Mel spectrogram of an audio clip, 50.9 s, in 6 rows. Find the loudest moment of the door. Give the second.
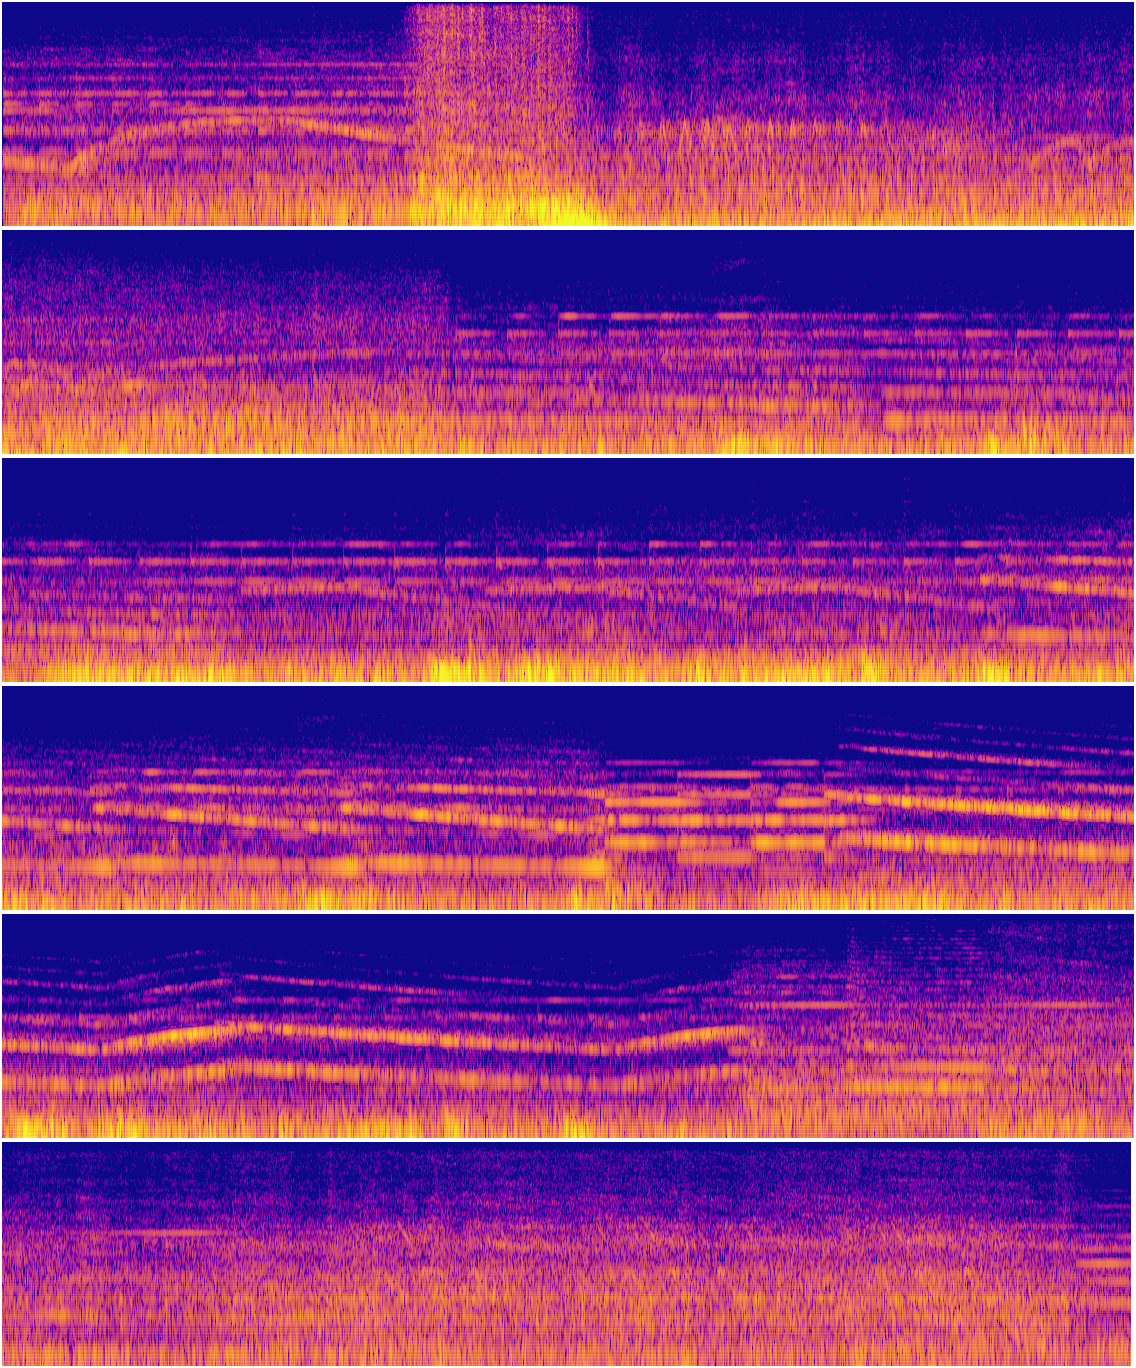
4 s.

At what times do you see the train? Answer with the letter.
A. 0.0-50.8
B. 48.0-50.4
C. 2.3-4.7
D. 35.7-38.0
A.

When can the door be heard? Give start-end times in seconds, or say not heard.
2.3-4.7.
